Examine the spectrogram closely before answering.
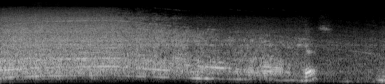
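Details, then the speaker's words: Router on a universal tool speed control switch set to full, switched on and off through the controller: a high, steady motor whine at full speed, then dropping in pitch and fading as it is switched off. Normal running. "So we're going to turn our router on. And as you can see now, using this switch allow us to turn the router on and off, right?"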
